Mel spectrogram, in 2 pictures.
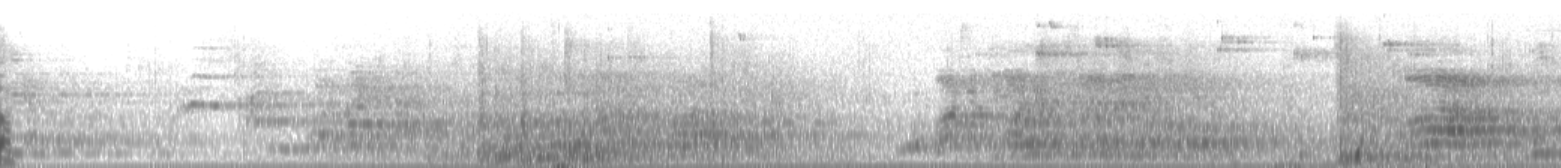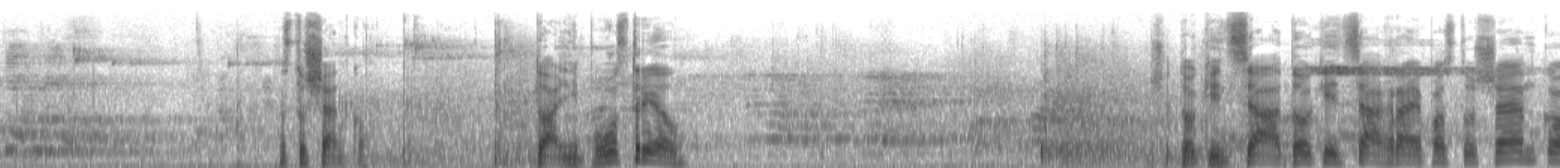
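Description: Players' shoes squeak on a wooden floor in a large echoing hall.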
